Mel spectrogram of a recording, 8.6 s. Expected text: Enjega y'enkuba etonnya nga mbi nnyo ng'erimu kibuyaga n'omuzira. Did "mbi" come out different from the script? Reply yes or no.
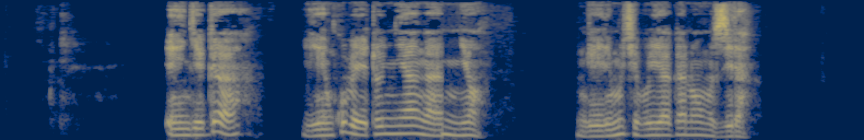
yes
